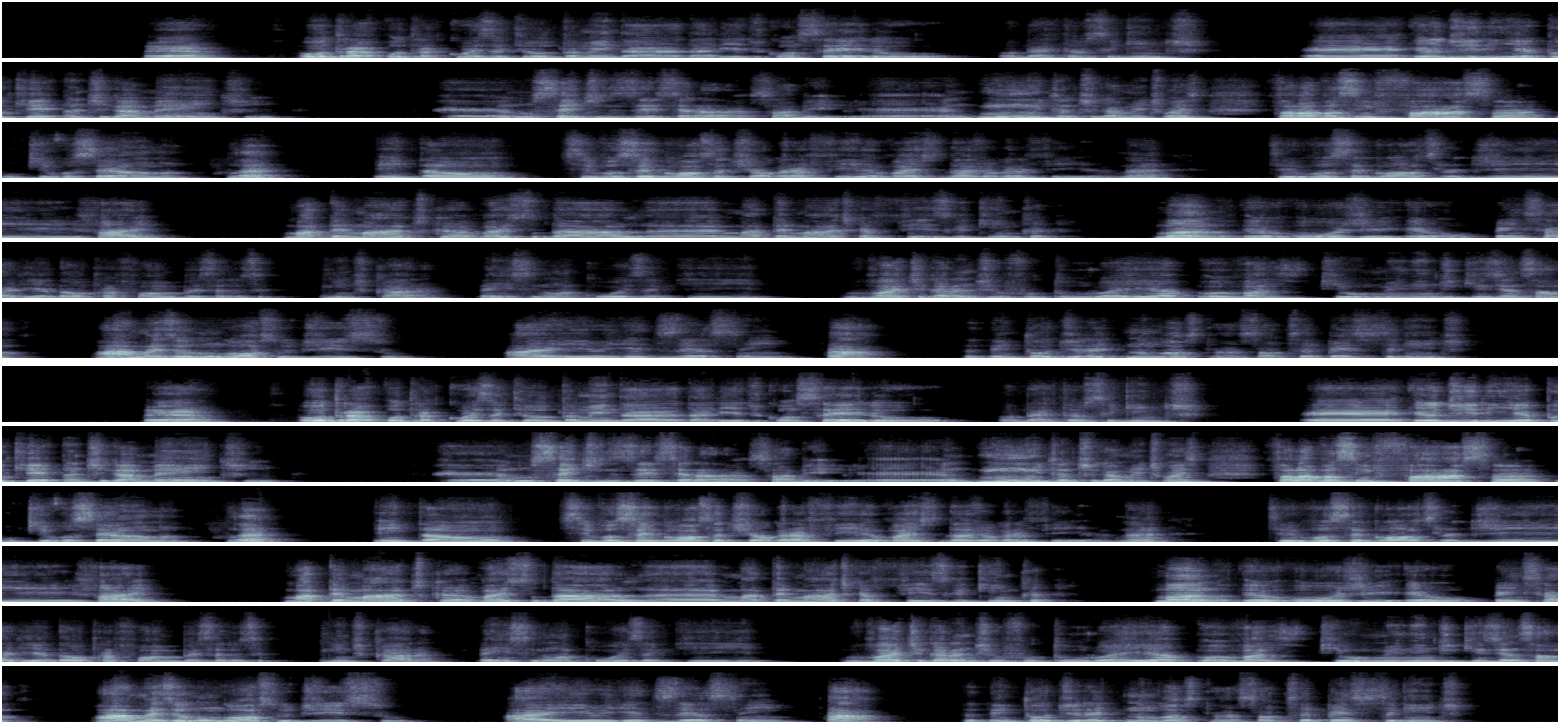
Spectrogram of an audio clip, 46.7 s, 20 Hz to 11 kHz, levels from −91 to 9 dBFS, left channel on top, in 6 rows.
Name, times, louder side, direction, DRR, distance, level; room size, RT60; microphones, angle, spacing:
voice 1, 0.7-1.1 1.5-4.7 5.0-6.0 6.5-9.1 9.9-16.9 17.4-21.4 21.9-24.1 24.8-28.6 29.1-32.4 32.7-34.9 35.3-39.0 39.4-40.9 41.4-43.3 43.7-46.2, right 3 dB, 70° right, 0.8 m, -25 dB
3.2 x 2.1 x 2.7 m
head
